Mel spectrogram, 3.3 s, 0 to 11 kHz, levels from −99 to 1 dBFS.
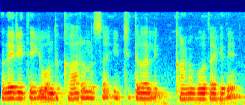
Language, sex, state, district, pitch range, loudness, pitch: Kannada, male, Karnataka, Koppal, 130-155 Hz, -15 LUFS, 140 Hz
